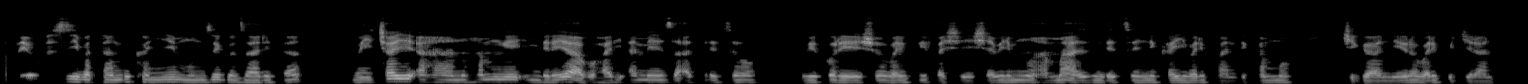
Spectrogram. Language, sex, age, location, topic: Kinyarwanda, male, 50+, Kigali, government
